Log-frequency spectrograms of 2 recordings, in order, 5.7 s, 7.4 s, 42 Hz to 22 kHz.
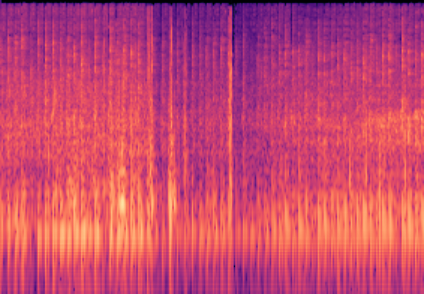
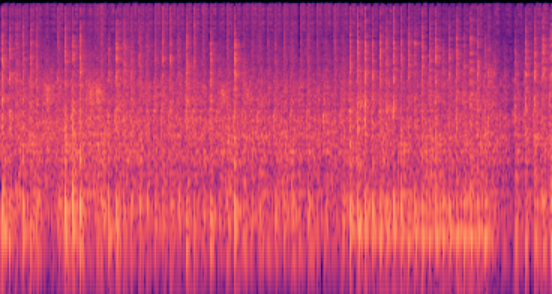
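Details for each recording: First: Briggs & Stratton 2 HP engine from about 1959, first start after a complete rebuild, still on the wrong spark plug and filter/pipe and needing carb adjustment: quick single-cylinder popping at fairly steady speed with slight surging; runs well, stalls once. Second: Antique circa-1959 Briggs and Stratton 2 HP single-cylinder, first start after complete rebuild: pops along unevenly, sagging and stumbling, stalls hard; carburetor out of adjustment, needs more fuel.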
